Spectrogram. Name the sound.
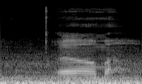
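car interior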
